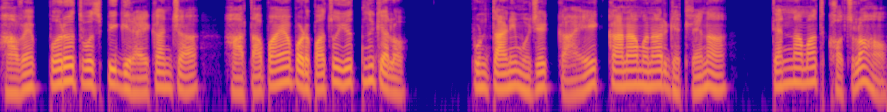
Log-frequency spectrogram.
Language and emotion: Goan Konkani, sad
